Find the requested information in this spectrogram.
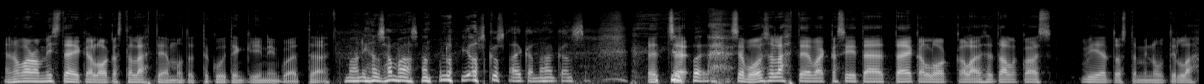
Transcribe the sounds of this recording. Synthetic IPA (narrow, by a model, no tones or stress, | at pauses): enoʋɑrmɑmist̪æikæluɑkɑst̪ɑlæht̪ḛːmmṵt̪et̪ːækuit̪eŋkḭːnḭːŋkṵḛt̪ːæ̰mæoːnihɑnsɑmɑːsɑnonujjoskusɑikɑnɑːŋkɑnsːɑet̪seseʋoislæht̪eːʋʋɑikːɑsiːt̪æḛt̪ːæekɑlṵɑkːɑlɑ̰iset̪ɑlkɑ̰is | ʋiːjelt̪oist̪ɑminuːt̪ilːɑ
